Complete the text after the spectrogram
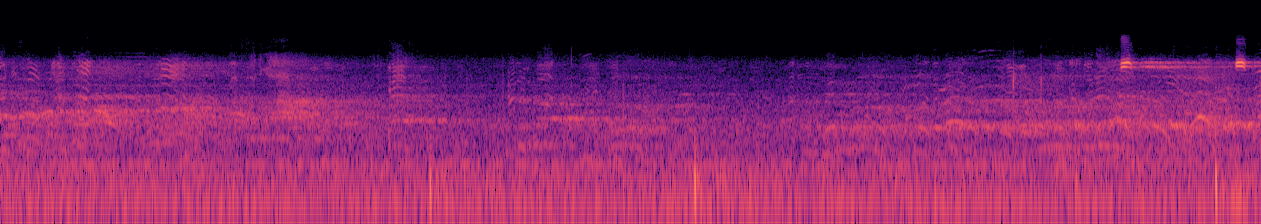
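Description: Men shout and call out in the distance, outdoors.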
